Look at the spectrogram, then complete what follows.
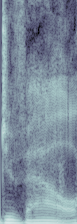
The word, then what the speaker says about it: Duval: It's Trayvon Duval.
